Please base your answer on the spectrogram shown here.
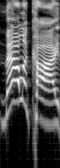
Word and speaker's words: Malachi: and quite the incredible Prophet Malachi that's the right way to say it Malachi had an incredible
